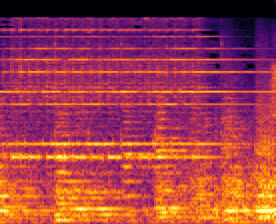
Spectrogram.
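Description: Mobile phone ringing with a melodic electronic ringtone: an incoming call. It starts suddenly and plays a run of notes without a break.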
